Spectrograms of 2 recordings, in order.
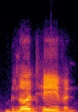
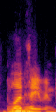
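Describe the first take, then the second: First: The name is said with a German-sounding accent. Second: The name is said with a plain English sound. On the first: The speaker calls it wrong. "because you have to say it German" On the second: The speaker calls it right. "no, no, no, it's Bloodhaven, guys"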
